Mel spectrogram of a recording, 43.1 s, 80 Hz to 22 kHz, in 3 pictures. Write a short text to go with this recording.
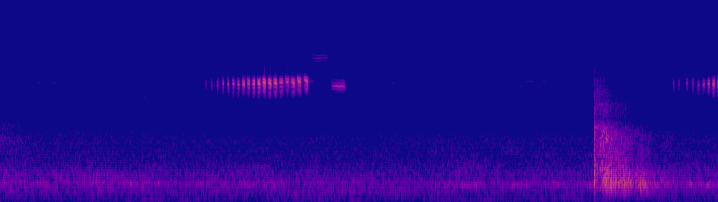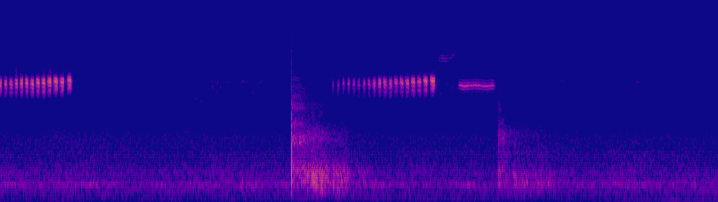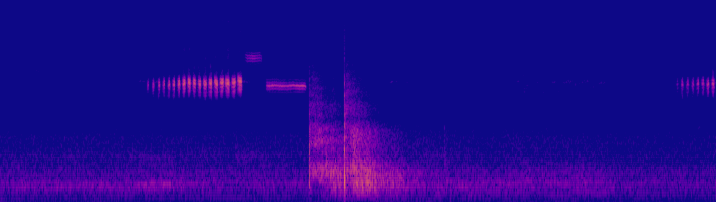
I went to check out this site as I had been told it had a good Nightjar population. I was greeted by a Marsh Harrier and a lovely male Yellowhammer. The recording also has a Skylark and Linnet in the background. Recorded on my Sony M10 placed directly in a parabolic reflector using the internal mics.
